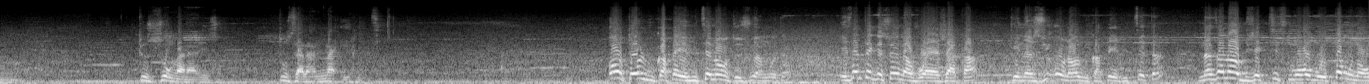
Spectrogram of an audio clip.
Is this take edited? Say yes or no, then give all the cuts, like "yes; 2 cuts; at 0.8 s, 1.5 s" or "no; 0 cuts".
no; 0 cuts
